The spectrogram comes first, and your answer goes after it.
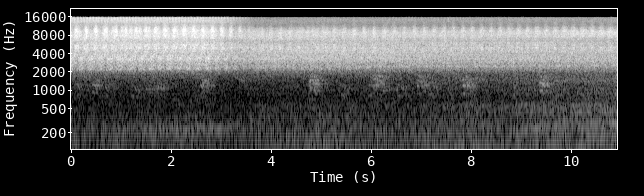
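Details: Male cicadas singing in summer via tymbals: a loud, rapidly pulsing high buzz for about three seconds, then settling into a slightly softer steady hiss, with faint intermittent chirps.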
